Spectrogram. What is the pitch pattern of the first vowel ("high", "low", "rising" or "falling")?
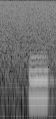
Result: high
